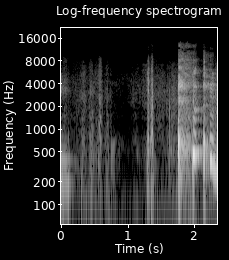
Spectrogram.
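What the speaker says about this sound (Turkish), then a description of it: "Bu arada öksürdüğüm için özür dilerim." A man coughs several times in quick, loud bursts close to the microphone, following quiet faint sounds, during a Turkish tutorial on installing a Minecraft mod.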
